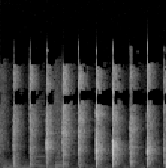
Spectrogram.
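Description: Rapid, even hand clapping, about five sharp claps a second.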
